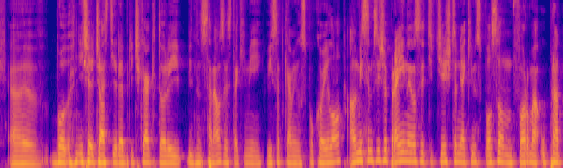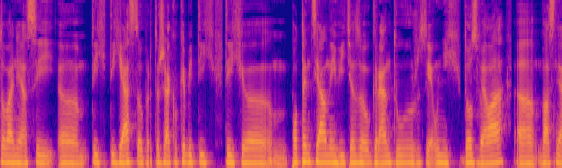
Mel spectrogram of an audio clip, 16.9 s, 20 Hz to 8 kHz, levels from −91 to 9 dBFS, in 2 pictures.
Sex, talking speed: male, 155 wpm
